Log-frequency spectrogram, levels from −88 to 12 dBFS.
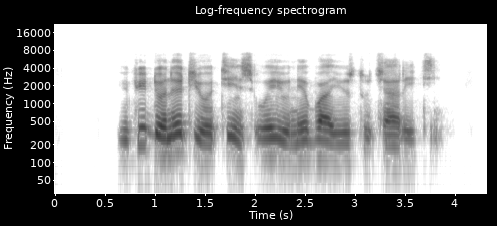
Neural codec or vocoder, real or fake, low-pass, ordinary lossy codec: codec, 16 kHz, 6 kbps, DAC; fake; 7.2 kHz; none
